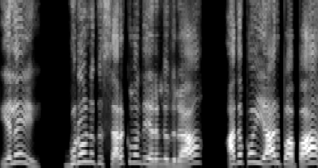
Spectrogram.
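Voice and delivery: ordinary delivery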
